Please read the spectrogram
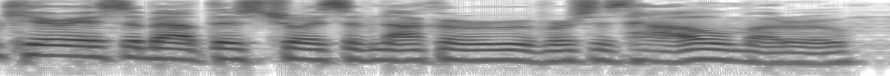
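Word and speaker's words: Nakoruru: Nakaruru. Samurai Showdown without the W. – Wait, say it for me again. – Nakaruru.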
